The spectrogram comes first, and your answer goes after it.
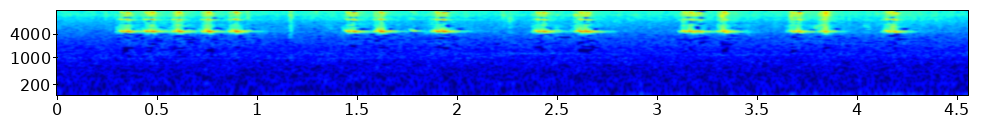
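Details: Pet Jamaican field crickets (Gryllus assimilis) roaming and hunting insects in captivity; crisp high-pitched chirps grouped in trains of three to five quick pulses, separated by short pauses.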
